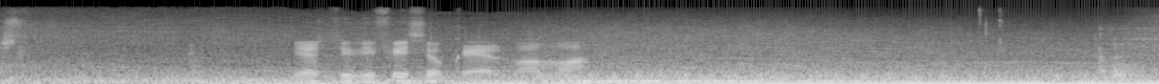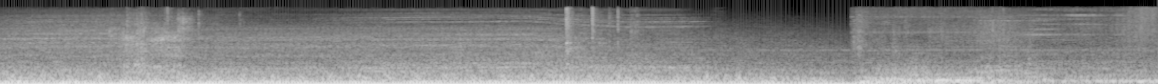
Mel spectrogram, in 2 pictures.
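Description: A spaceship engine hums and roars steadily.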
